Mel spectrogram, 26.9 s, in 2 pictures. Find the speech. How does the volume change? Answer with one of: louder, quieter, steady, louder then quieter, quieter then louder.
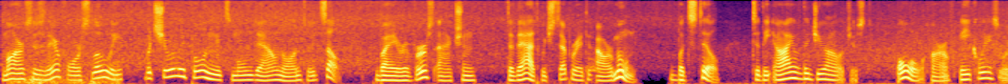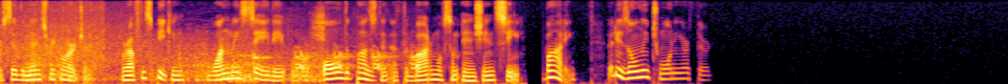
steady.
